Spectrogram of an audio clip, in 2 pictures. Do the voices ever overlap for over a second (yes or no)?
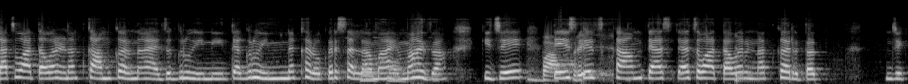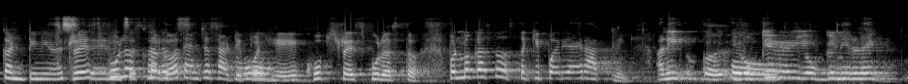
no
